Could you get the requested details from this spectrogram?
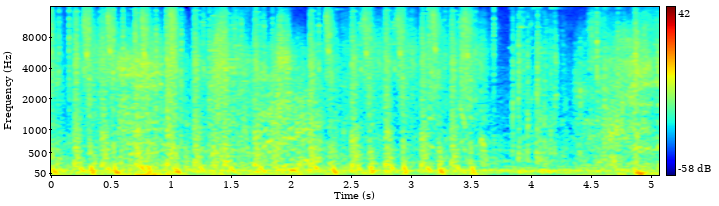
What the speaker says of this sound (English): Took a whole mag to bring him down from the pistol.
